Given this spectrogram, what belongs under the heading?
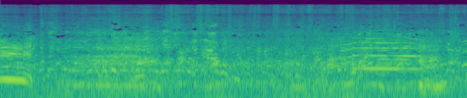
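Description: Cows with calves moo repeatedly at a busy village cattle market in Dinajpur, several loud nearby calls rising over steady crowd chatter and people talking throughout.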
